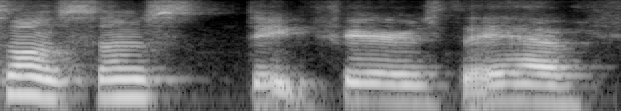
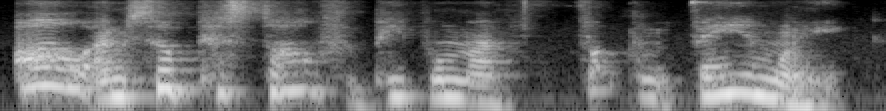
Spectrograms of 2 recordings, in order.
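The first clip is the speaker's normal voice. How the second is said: retold pissed-off rant; 7 semitones higher than usual. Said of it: "I'm like".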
